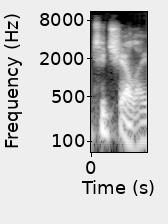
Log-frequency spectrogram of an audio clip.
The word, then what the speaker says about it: Tuccille: about yourself sure enough my name is tuccelli I'm a contributing editor at reason magazine um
